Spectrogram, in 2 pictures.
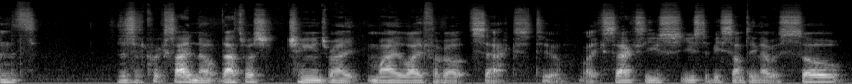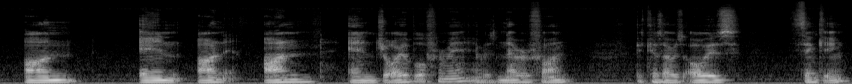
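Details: Man who says he stutters: stuttering.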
